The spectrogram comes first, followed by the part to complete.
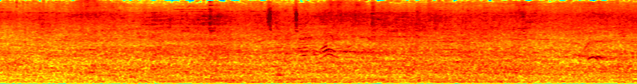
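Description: Steady outdoor background noise of a theme park heard from high up, with faint indistinct voices and a brief faint squeak about four seconds in.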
